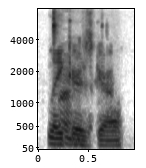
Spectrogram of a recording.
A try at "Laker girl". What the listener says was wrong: No, it's Laker girls. No S.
